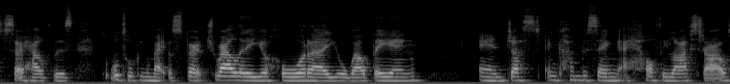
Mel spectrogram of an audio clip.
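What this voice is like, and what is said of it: Hoarse, croaky voice. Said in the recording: “my voice is a little bit croaky, that's because I've been yelling for the past week non-stop”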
